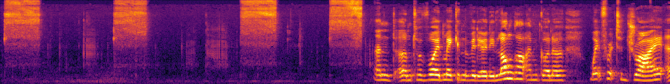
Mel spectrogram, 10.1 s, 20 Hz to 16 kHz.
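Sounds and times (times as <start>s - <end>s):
spray bottle misting: 1.7s - 2.3s, 3.6s - 4.2s, 4.9s - 5.5s.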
